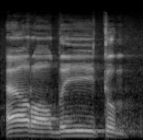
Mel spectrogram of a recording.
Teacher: hampir-hampir pergi pada huruf dal pula apabila kita menipiskan dad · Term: huruf dad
